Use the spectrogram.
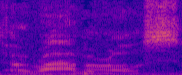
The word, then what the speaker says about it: Oroboros: The Greek pronunciation of the name is OROBOROS.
